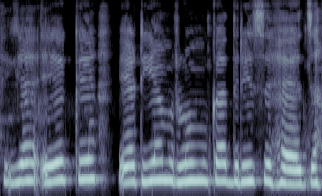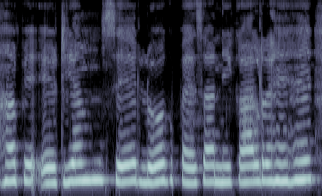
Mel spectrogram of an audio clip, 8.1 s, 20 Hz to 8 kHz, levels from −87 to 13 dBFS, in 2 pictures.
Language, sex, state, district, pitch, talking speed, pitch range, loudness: Hindi, female, Jharkhand, Palamu, 255 Hz, 120 wpm, 245-270 Hz, -13 LUFS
